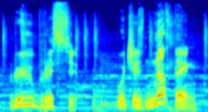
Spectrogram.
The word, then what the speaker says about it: Lfrith: So I'm going with the pronunciation from the anime, which is Gundam Rubris, which doesn't really reflect what's on the box.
